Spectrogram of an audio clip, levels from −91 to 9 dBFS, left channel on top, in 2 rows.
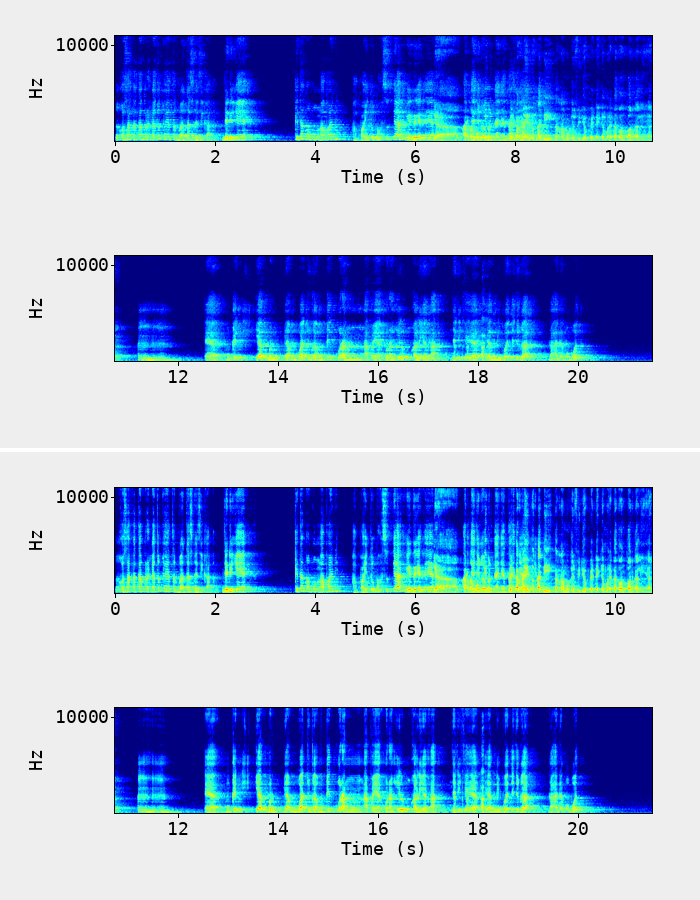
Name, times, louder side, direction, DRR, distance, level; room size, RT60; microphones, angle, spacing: voice 1, 0.0-2.6 3.6-4.5 4.7-6.4 6.8-8.6 11.2-11.8 12.5-17.2 17.5-19.1 19.4-20.1, right 3 dB, 80° right, 5 dB, 1.2 m, -31 dB
voice 2, 6.4-7.5 8.0-10.8, right 5 dB, 45° right, 4 dB, 0.5 m, -29 dB
17.0 x 6.3 x 5.1 m, 1.4 s
head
